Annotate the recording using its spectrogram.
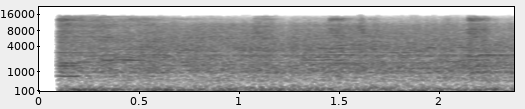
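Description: Steady car engine and road rumble heard from inside a moving car's cabin.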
